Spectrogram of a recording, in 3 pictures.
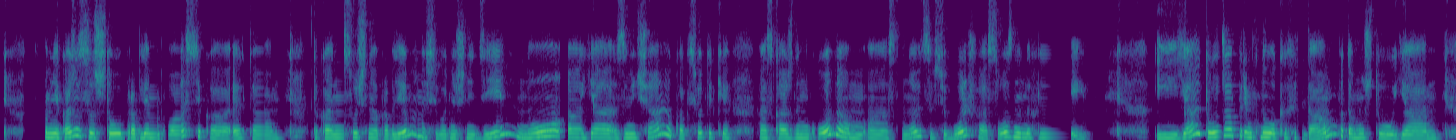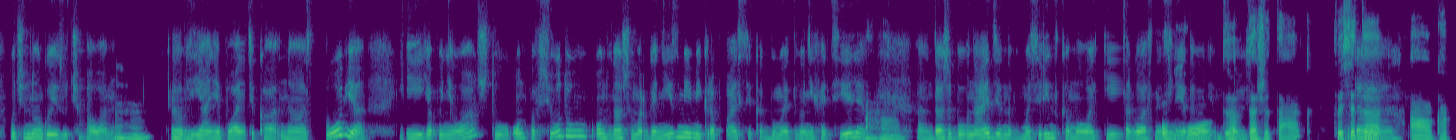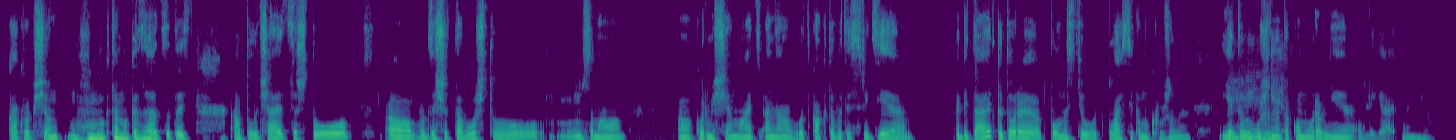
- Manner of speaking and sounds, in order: tapping; other background noise
- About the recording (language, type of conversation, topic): Russian, podcast, Какими простыми способами можно сократить использование пластика каждый день?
